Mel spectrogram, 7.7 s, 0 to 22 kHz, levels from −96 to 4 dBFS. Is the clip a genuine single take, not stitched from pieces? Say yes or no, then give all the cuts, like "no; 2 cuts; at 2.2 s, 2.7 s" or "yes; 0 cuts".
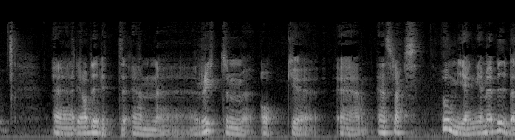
yes; 0 cuts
